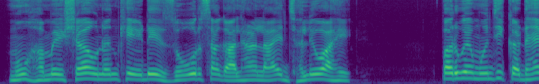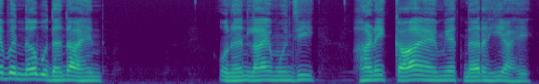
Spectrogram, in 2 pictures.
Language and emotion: Sindhi, sad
